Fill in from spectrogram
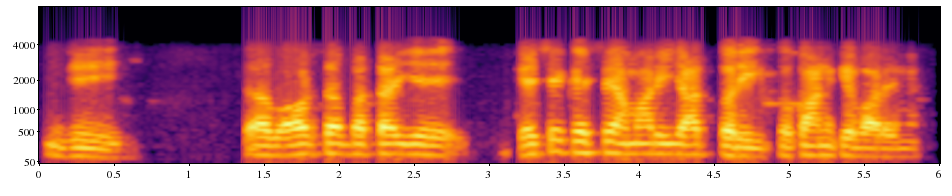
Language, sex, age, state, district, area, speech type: Urdu, male, 45-60, Bihar, Supaul, rural, conversation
